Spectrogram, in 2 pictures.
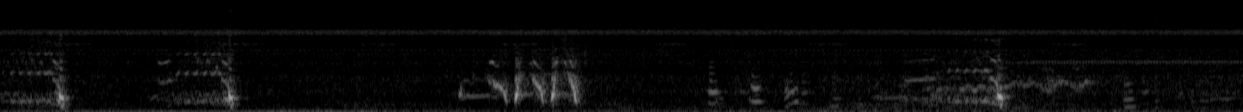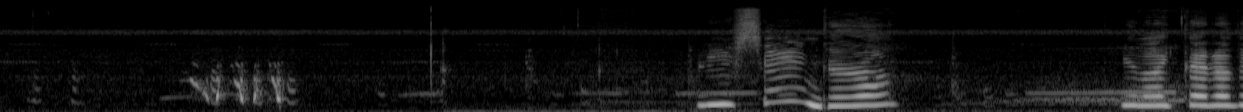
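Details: A domestic turkey hen, apparently taking her reflection for another turkey, gives short clucks and purring bursts, then louder wavering yelps near the end; a woman talks to her between calls.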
